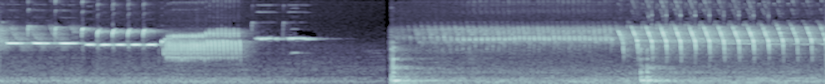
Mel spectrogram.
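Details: Lure song of a canary meant to get young males singing: a quick stuttering phrase, a steady whistled tone, a harsh buzzy burst, then a brief pause before a long, rolling trill that speeds into rapid repeated chips.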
